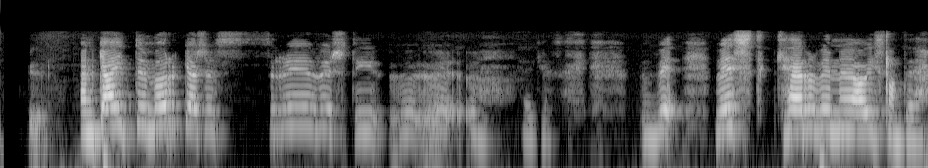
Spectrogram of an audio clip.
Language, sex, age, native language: Icelandic, female, 40-49, Icelandic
